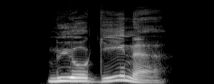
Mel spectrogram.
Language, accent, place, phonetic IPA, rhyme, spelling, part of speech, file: German, Germany, Berlin, [myoˈɡeːnə], -eːnə, myogene, adjective, De-myogene.ogg
- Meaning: inflection of myogen: 1. strong/mixed nominative/accusative feminine singular 2. strong nominative/accusative plural 3. weak nominative all-gender singular 4. weak accusative feminine/neuter singular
